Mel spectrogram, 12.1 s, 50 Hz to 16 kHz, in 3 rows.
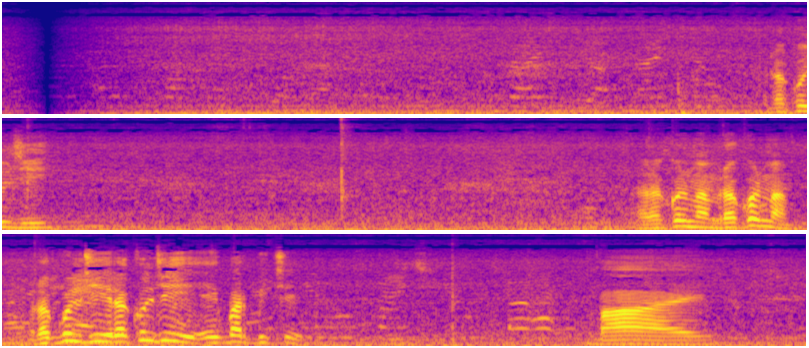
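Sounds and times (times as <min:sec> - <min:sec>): faint distant voices: 0:00.0 - 0:12.0
vehicle engine humming: 0:00.0 - 0:12.0.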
